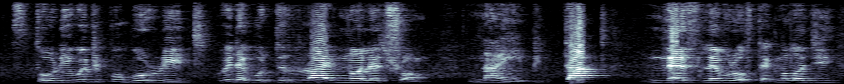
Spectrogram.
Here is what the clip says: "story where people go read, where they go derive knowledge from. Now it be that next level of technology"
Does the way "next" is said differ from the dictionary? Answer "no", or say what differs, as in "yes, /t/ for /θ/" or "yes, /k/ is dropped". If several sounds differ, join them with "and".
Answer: yes, /k/ is dropped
